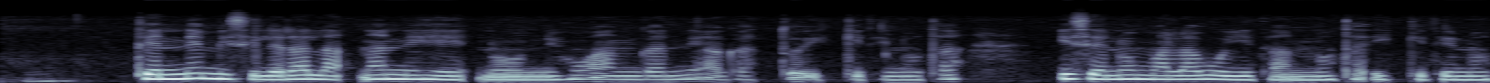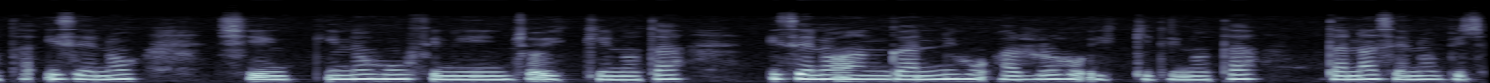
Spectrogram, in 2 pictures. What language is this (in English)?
Sidamo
